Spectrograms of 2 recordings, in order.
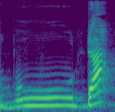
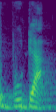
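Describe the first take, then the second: First: বুডা with a long held buu, then daa; drawn-out pronunciation. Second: Said in the usual way. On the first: Shown as a demonstration. Teacher shows how বুডা is pronounced, stretched syllables. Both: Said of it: "উচ্চারণটা এরকম".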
